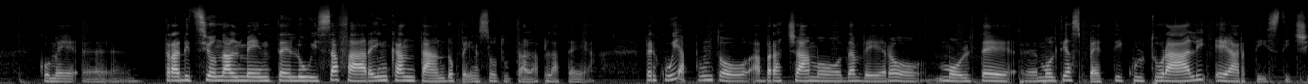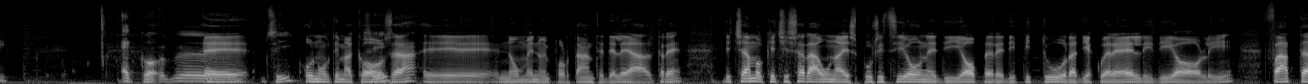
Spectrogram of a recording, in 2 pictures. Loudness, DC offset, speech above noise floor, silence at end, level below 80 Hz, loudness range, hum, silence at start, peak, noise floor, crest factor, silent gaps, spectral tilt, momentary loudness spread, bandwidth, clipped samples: -29 LUFS; under 0.1%; 24 dB; 0 s; -56 dBFS; 5 LU; none; 0.2 s; -6 dBFS; -53 dBFS; 22 dB; none; -5 dB/octave; 13 LU; 18.5 kHz; under 0.1%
